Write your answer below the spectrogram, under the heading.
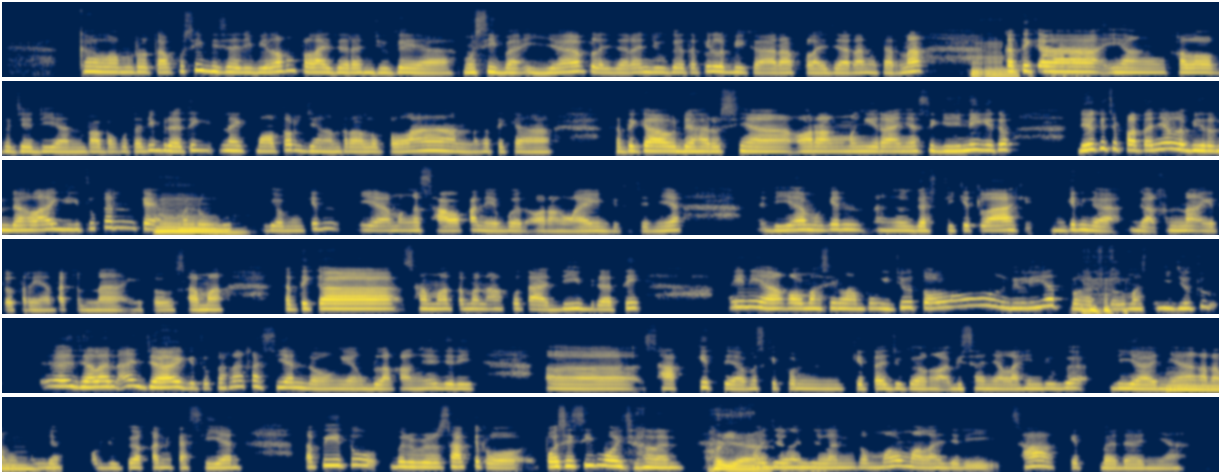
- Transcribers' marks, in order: laugh
- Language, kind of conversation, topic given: Indonesian, podcast, Pernahkah Anda mengalami kecelakaan ringan saat berkendara, dan bagaimana ceritanya?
